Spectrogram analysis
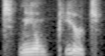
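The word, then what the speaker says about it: Neil Peart: they were and Neil Pier correct pronunci correct pronunciation Pier Neil Pier and I know for a fact because he corrected me when I was 14 years old I said Mr.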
